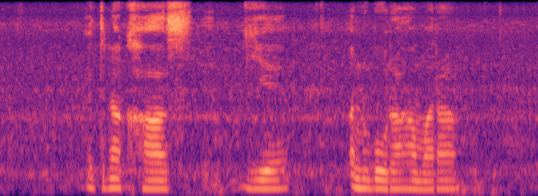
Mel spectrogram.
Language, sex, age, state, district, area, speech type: Hindi, male, 18-30, Rajasthan, Nagaur, rural, spontaneous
